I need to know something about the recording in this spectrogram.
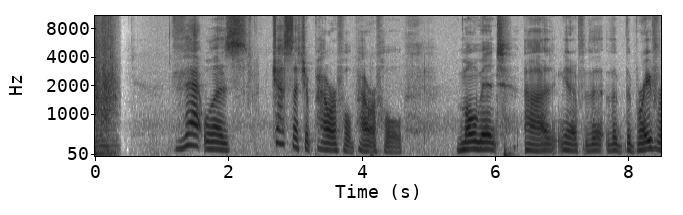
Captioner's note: applause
